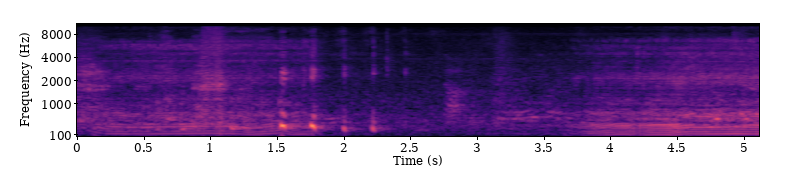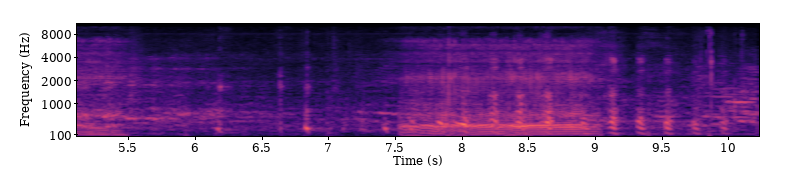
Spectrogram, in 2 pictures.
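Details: Sleeping man snoring: loud, rough, rattling snores, with clicks and rustling in the room.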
